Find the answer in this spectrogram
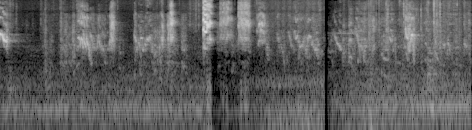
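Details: Captive budgie chirping in uneven bursts of high, harsh chirps and squawky notes with short silences, ending in softer scattered twittering.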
